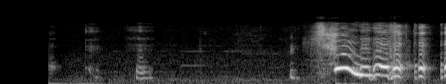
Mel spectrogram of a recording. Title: So tired even sneezes are funny.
